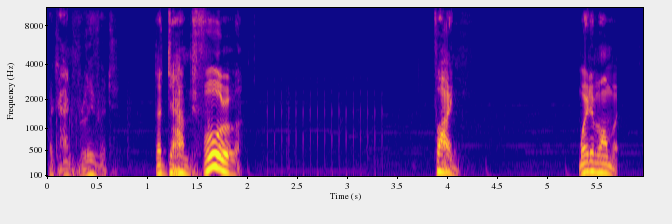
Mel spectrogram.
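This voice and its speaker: Over faint background music, a man uses a put-on character voice at medium pitch, with long, frequent pauses. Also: moderate pace. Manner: menacing, spooky.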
